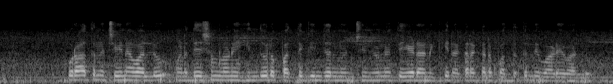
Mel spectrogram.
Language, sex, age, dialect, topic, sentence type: Telugu, male, 18-24, Central/Coastal, agriculture, statement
